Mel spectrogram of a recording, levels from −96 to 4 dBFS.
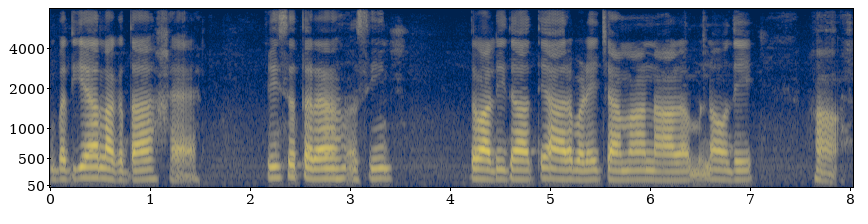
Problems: none marked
